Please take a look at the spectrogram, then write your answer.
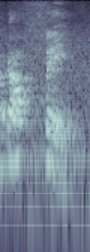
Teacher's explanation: É deixar a vogal com som aberto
